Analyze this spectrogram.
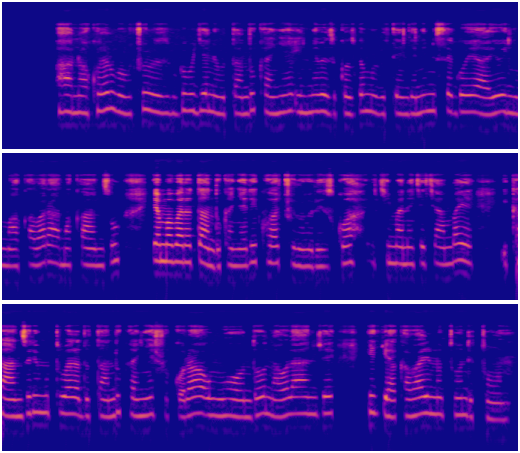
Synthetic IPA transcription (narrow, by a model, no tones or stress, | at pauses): ahaːn̥huhakoɾaɾɡoːβut͡ʃuɾuːzibɡuβuɟeniβutaːndukʰaɲe̞ine̞βe̞ziko̞zɡwe̞muβite̞ːɲɟe̞nimise̞ɡo̞jaːjo̞iɲumahakaβaɾahamakaːnzujamaβaɾataːndukaɲeaɾikohat͡ʃuɾuɾizɡwaicimane̞ce̞caːmbaje̞ikʰaːnzuiɾimutuβaɾadutaːndukʰaɲe̞ʃokoɾaumuho̞ːndo̞nawolaːɲd͡ʒe̞hiɾjehakaβahaɾinutuːndituːnu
